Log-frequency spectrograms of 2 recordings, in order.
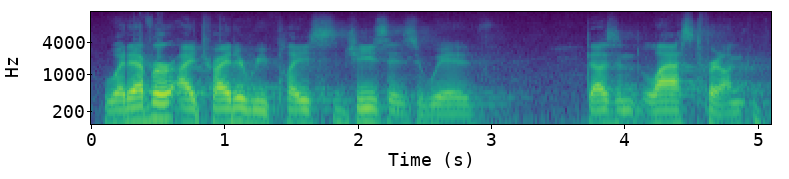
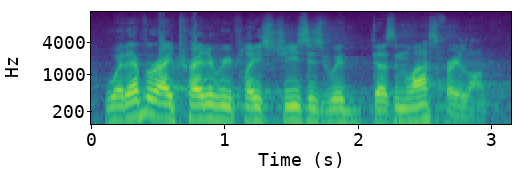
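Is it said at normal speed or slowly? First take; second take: slowly; normal. First: It is said slowly and deliberately. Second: It is said at a normal pace.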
